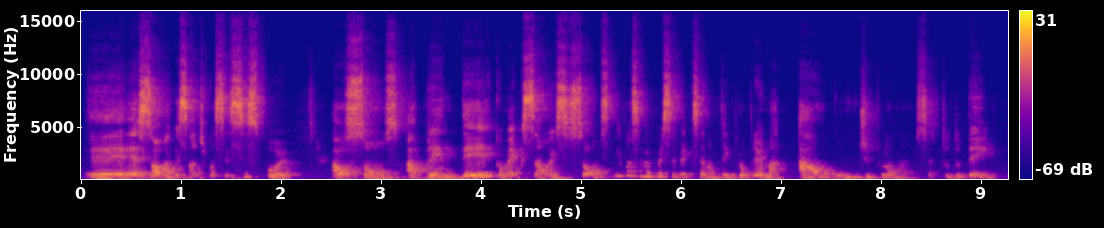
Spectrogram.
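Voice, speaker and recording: A woman's voice: fairly high pitch, lively intonation, reverberant. A woman from Brazil teaching English in a casual online lesson, chatty and reassuring, often asking "tudo bem?". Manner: chatty, repeats reassuring tag questions; acts out students' complaints in quick bursts.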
